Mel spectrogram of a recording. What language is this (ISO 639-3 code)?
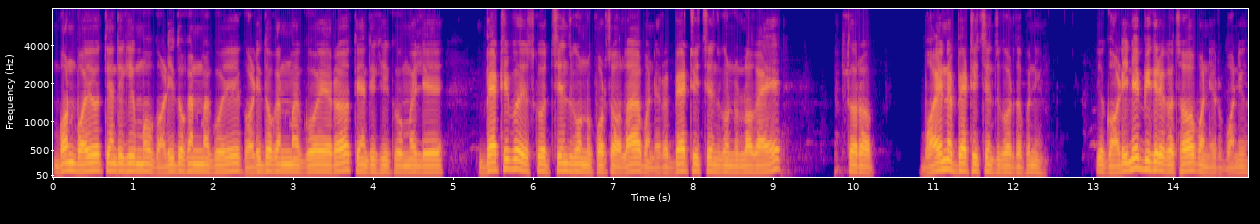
nep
